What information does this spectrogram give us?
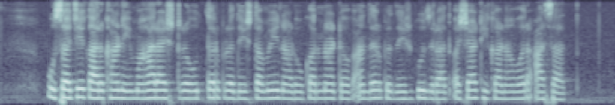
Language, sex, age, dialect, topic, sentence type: Marathi, female, 18-24, Southern Konkan, agriculture, statement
